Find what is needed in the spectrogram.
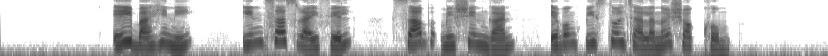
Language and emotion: Bengali, neutral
